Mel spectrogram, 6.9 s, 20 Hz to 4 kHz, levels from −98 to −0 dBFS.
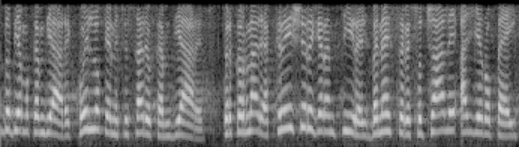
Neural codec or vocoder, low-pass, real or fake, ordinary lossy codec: codec, 16 kHz, 8 kbps, FunCodec, trained on LibriTTS, 25 frames a second; 3.6 kHz; fake; none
